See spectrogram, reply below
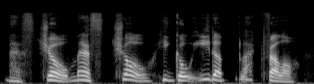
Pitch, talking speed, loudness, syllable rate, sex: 175 Hz, 190 wpm, -20 LUFS, 4.1 syllables/s, male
